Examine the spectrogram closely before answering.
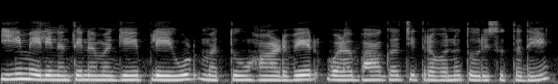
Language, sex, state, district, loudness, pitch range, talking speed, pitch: Kannada, female, Karnataka, Bidar, -14 LUFS, 200-215 Hz, 120 wpm, 205 Hz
